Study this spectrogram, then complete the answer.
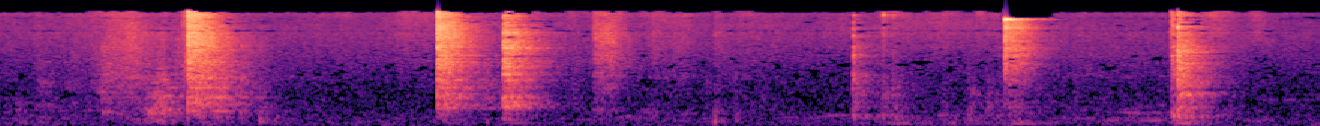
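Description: An oil drain plug is refitted on a Henkelman Boxer vacuum packing machine: a series of sharp metallic clinks and taps, spaced irregularly over several seconds, close and fairly quiet, with soft handling noises between them.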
